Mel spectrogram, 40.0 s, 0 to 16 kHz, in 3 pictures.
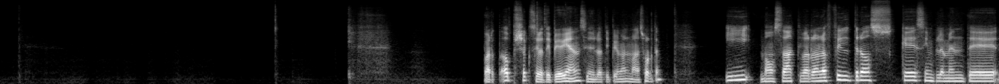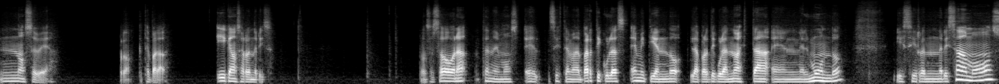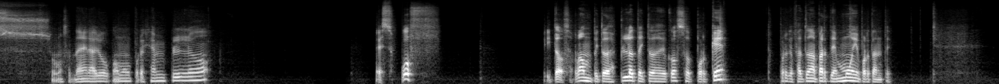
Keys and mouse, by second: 0.6 BackSpace, 1.1 BackSpace, 9.9 click, 13.4 click, 14.3 click, 14.6 click, 16.4 click, 17.6 shift+middle click, 18.1 shift+middle click, 18.3 middle click, 18.6 space, 19.1 ctrl+middle click, 19.7 shift+middle click, 22.3 middle click, 23.1 click, 24.4 middle click, 25.0 shift+space, 25.8 ctrl+middle click, 26.3 shift+middle click, 27.3 ctrl+space, 28.2 ctrl+middle click.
